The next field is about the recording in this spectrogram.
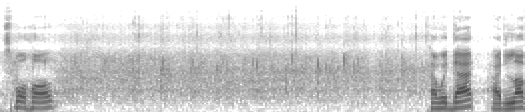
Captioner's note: audience applauding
